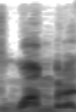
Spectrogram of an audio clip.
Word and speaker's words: guambra: soltero también eso pero la pronunciación es guambra de ahí viene guambras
